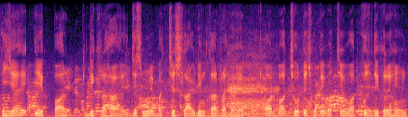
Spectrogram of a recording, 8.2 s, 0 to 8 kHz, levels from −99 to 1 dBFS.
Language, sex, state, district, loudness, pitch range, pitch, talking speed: Hindi, male, Madhya Pradesh, Katni, -15 LUFS, 120-145 Hz, 135 Hz, 160 wpm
